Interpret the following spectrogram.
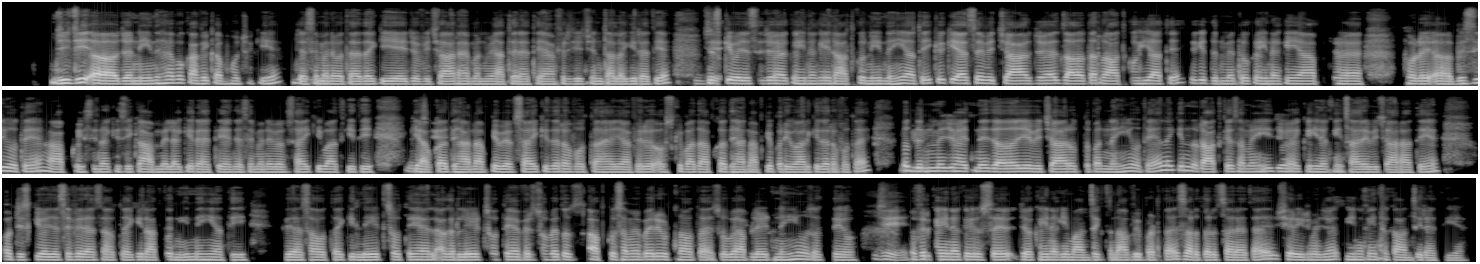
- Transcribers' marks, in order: in English: "लेट"; in English: "लेट"; other noise; in English: "लेट"
- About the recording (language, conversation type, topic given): Hindi, advice, क्या चिंता होना सामान्य है और मैं इसे स्वस्थ तरीके से कैसे स्वीकार कर सकता/सकती हूँ?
